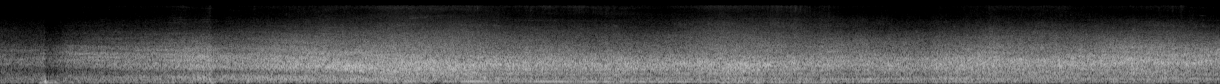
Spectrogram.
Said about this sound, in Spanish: Parece que van todos los coches ahora mismo en cuarta. No, sí. Ahora mismo ya. Van con la marcha floja.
